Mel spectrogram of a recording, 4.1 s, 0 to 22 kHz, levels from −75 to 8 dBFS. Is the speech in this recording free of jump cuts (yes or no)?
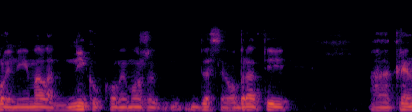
yes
